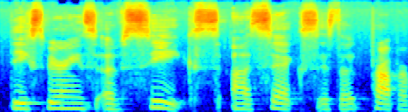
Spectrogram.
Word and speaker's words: Sikhs: And you reminded me of something that some of you may be aware of or not, the experience of Sikhs is the proper pronunciation actually, in the U.S.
